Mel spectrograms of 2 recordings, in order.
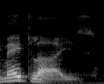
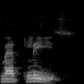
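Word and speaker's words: Maitlis: John Sopel and Emily Maitlies. Notice how I'm pronouncing her second name, Emily Maitlies, not Matlees.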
